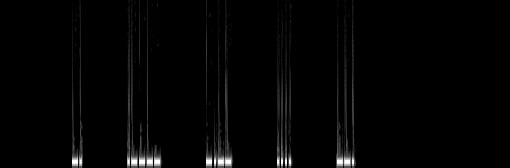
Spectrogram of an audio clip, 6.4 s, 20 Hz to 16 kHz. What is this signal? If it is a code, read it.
Morse code, heard as a keyed tone, about 53 wpm, spaced as for 14 wpm, 700 Hz. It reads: N1YHG
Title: USA Call Signs - 5 Characters - 8x Character Spacing - 50wpm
